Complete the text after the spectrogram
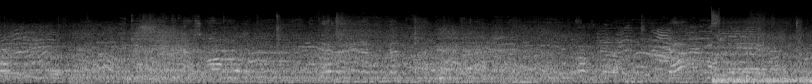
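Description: A large swinging ride whooshes back and forth.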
